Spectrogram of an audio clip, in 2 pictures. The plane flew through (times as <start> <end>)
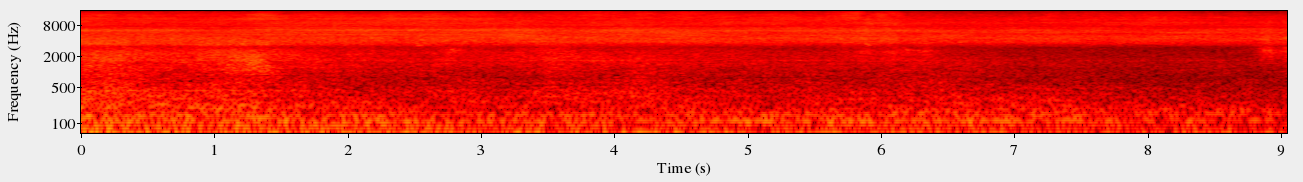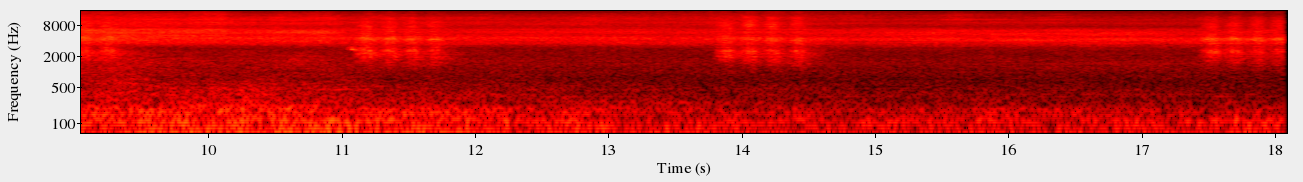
0.0 14.0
